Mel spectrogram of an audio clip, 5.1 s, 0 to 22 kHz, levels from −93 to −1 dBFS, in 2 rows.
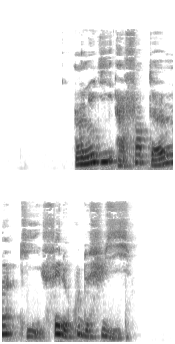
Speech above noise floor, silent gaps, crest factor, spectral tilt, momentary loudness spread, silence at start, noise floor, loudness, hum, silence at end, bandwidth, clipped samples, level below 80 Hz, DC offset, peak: over 69 dB; none; 18 dB; -7 dB/octave; 13 LU; 1.1 s; under -90 dBFS; -22 LUFS; none; 0.65 s; 11 kHz; under 0.1%; -60 dBFS; under 0.1%; -4 dBFS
